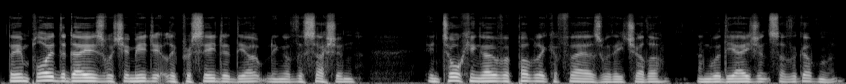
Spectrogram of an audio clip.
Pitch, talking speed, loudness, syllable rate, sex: 135 Hz, 190 wpm, -18 LUFS, 6.1 syllables/s, male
